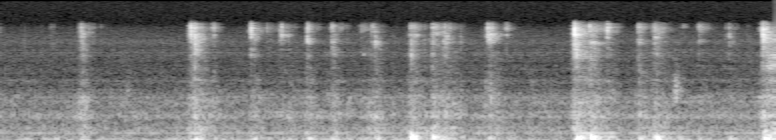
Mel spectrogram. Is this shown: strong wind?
no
